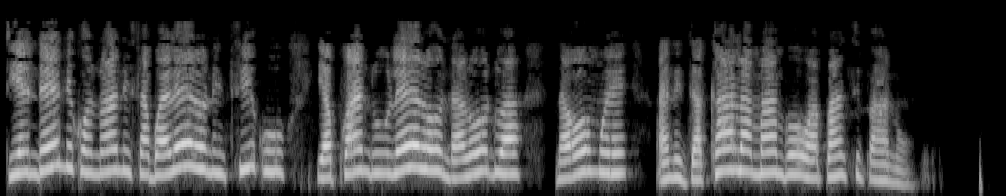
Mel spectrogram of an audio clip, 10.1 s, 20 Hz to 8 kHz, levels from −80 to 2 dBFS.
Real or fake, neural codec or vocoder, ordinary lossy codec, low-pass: fake; vocoder, 22.05 kHz, 80 mel bands, WaveNeXt; MP3, 24 kbps; 7.2 kHz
